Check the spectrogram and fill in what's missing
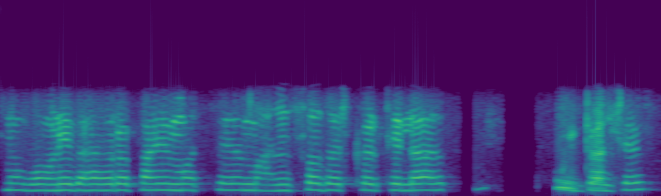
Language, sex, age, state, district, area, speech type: Odia, female, 30-45, Odisha, Boudh, rural, conversation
